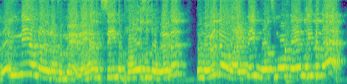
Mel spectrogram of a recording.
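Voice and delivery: high, fast, outraged disbelief; mock indignant politician. Candidate scoffing at men's poll, indignant and fast. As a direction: sputter like an offended candidate who can't believe it. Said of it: "You're like".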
